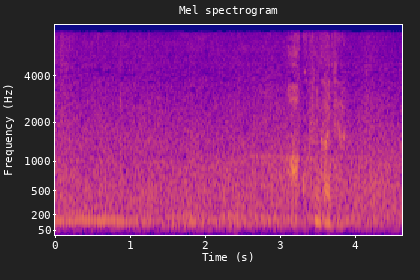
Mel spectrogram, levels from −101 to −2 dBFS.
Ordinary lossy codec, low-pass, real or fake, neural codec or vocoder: AAC, 32 kbps; 7.2 kHz; real; none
